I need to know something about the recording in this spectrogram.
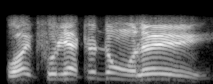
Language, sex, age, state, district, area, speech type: Bodo, male, 60+, Assam, Chirang, rural, conversation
